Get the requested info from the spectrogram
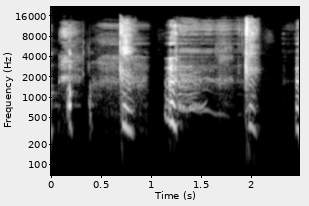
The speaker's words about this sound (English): Baby cough.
